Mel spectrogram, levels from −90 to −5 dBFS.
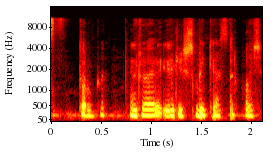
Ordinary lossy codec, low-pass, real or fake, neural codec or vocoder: MP3, 96 kbps; 10.8 kHz; fake; codec, 24 kHz, 1.5 kbps, HILCodec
